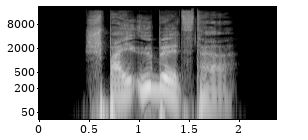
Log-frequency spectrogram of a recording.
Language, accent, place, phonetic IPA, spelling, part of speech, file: German, Germany, Berlin, [ˈʃpaɪ̯ˈʔyːbl̩stɐ], speiübelster, adjective, De-speiübelster.ogg
- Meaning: inflection of speiübel: 1. strong/mixed nominative masculine singular superlative degree 2. strong genitive/dative feminine singular superlative degree 3. strong genitive plural superlative degree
